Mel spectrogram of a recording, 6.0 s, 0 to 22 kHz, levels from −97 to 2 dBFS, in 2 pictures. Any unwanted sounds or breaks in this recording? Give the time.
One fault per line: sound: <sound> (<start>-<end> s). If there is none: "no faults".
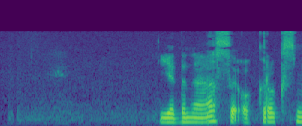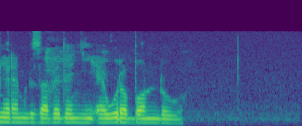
no faults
